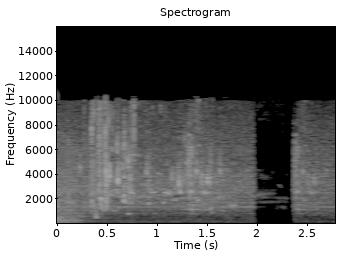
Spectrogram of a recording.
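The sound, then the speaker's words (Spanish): Soft, steady trickling water with a few light splashy bursts near the start as a fly sitting on a lotus flower falls into the water when the flower is shaken, briefly cutting out before the flow resumes. Quiet, with no voices. “La flor de loto se mueve tan fuerte con el impacto que una mosca que estaba sentada sobre ella se cae al agua.”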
